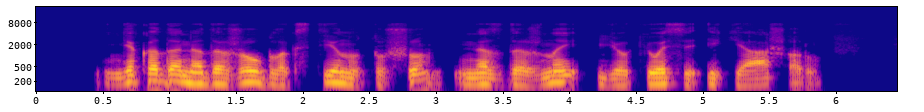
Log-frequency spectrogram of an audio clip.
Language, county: Lithuanian, Šiauliai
